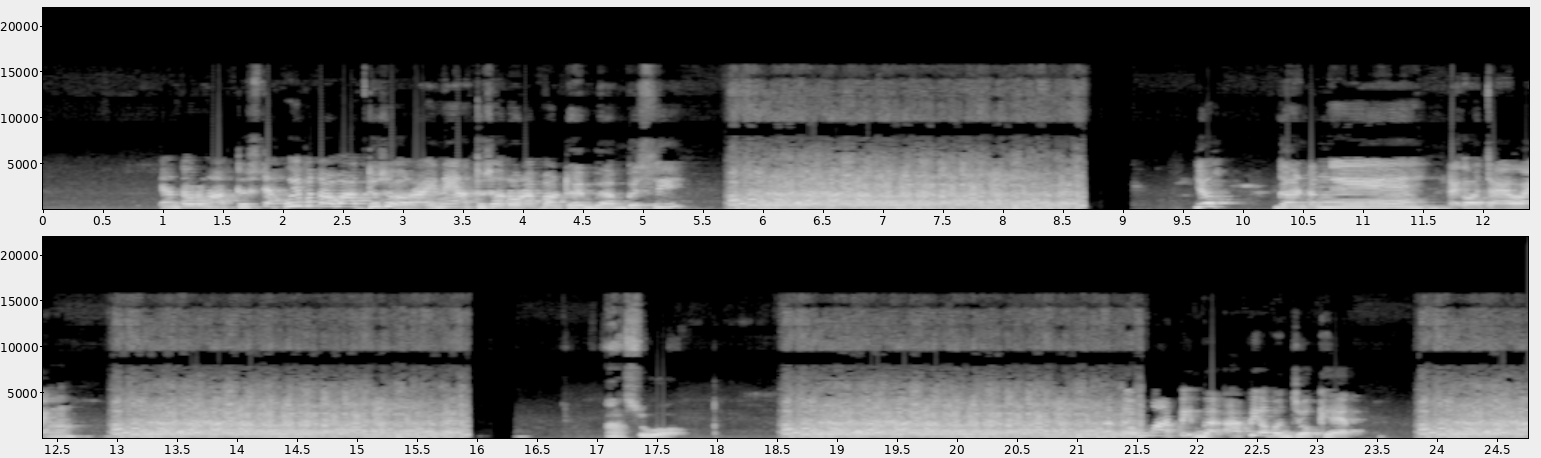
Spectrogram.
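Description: A young woman talks casually over an online call.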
